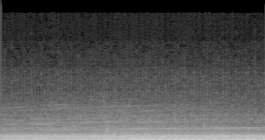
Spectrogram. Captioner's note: engine revving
